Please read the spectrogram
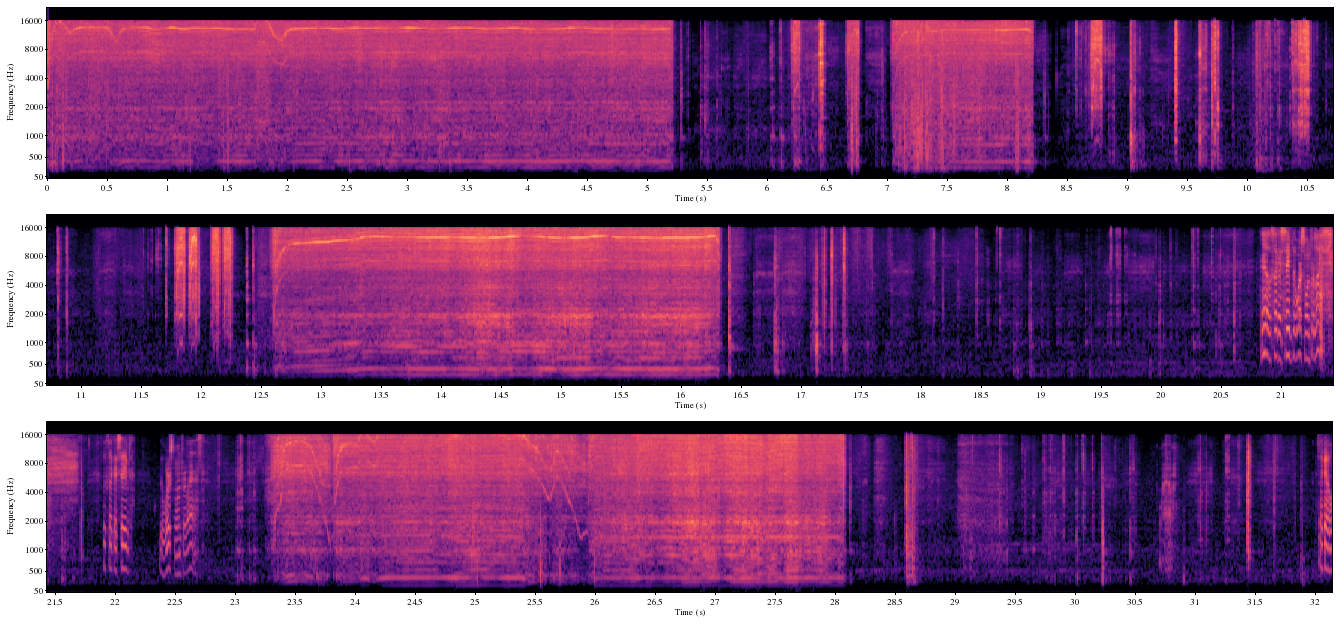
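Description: Electric drill drilling out the triangular security screws of a space heater's sheet-metal case. It runs in three long bursts of a few seconds each, with short bursts and clicks in between, and speeds up with a rising whine at the start of the middle run.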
